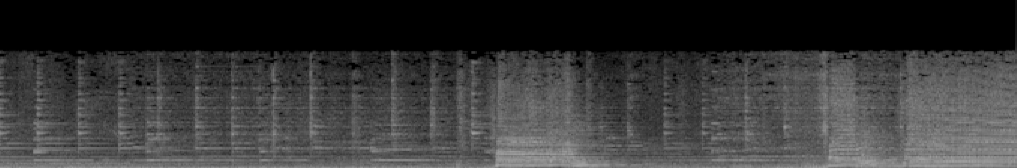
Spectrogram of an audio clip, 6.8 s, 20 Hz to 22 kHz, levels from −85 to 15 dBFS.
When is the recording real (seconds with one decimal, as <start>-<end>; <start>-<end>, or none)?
0.0-0.9; 3.1-3.5; 4.3-4.8; 6.3-6.8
